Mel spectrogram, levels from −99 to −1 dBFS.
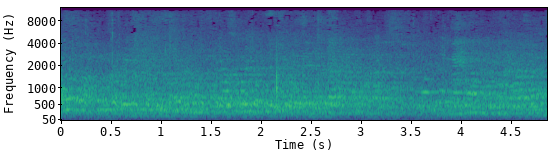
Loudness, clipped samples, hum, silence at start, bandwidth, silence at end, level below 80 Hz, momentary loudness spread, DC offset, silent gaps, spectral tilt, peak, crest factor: -36 LUFS; under 0.1%; none; 0 s; 11.5 kHz; 0 s; -76 dBFS; 4 LU; under 0.1%; none; -4 dB/octave; -16 dBFS; 18 dB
